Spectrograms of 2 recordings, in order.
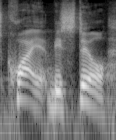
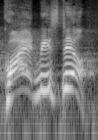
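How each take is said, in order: First: Said in the usual way. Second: Higher, firm command to the storm; commanding rebuke. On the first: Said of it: "said to the waves". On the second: Acted. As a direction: rebuke the waves with authority. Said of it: "He's like".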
